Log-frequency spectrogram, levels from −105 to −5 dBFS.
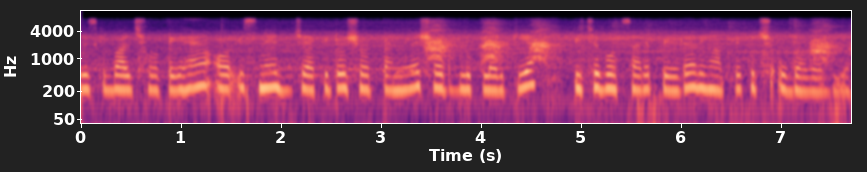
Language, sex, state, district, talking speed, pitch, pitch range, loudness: Hindi, female, Uttar Pradesh, Muzaffarnagar, 250 wpm, 225 Hz, 215-240 Hz, -25 LUFS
